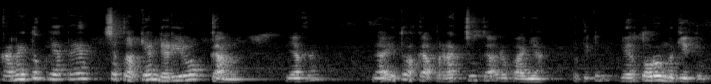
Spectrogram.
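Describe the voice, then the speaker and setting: Man, slightly high voice, chatty and rambling testimony, echoey church hall with faint hum. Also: lively intonation, a little fast. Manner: chatty, rambling, with many fillers. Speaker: church member giving a testimony. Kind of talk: casual testimony storytelling.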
